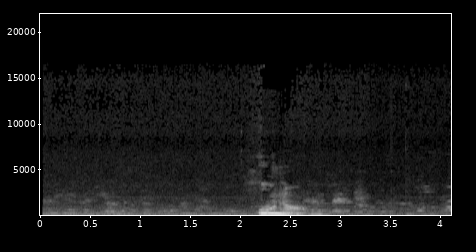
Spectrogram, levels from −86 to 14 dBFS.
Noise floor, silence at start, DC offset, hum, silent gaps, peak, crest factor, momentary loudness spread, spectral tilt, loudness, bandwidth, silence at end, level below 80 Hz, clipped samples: -47 dBFS; 2.2 s; under 0.1%; none; none; -2 dBFS; 18 dB; 27 LU; -10 dB/octave; -13 LUFS; 3.9 kHz; 1.1 s; -52 dBFS; under 0.1%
